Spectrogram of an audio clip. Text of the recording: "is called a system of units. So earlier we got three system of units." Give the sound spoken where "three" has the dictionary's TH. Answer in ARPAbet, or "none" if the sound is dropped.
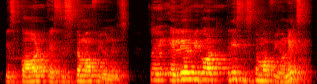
T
